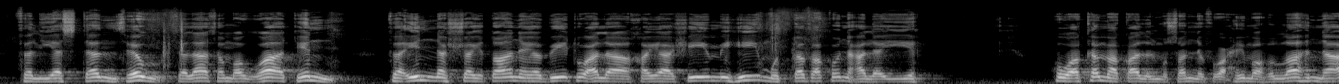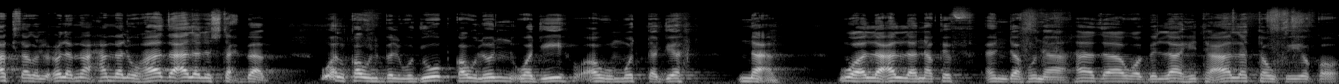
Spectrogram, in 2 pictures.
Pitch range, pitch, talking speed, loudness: 135-160 Hz, 145 Hz, 85 wpm, -23 LUFS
